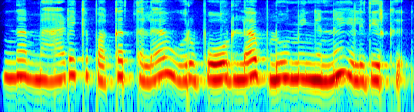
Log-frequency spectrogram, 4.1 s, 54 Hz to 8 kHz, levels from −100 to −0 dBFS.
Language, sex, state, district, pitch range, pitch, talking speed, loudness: Tamil, female, Tamil Nadu, Nilgiris, 230-265 Hz, 235 Hz, 100 wpm, -14 LUFS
